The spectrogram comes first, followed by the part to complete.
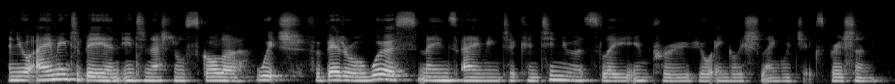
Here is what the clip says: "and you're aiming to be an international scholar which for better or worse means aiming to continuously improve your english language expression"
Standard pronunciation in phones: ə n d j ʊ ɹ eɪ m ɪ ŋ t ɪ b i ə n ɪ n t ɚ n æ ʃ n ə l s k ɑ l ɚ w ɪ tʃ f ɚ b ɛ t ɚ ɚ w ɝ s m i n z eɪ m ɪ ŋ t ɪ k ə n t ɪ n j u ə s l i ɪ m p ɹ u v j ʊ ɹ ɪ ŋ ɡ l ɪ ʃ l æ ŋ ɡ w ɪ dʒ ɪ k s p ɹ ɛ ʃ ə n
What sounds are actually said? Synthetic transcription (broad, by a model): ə n j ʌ ɹ eɪ m ɪ ŋ t ɪ b i ə n ɪ n t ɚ n æ ʃ n l s k ɑ l ɚ w ɪ tʃ f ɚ b ɛ t ɚ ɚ w ɝ s m i n z eɪ m ɪ ŋ t ɪ k ə n t ɪ n j u ə s l i ɪ m p ɹ u v j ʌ ɹ ɪ ŋ ɡ l ɪ ʃ l æ ŋ ɡ w ɪ dʒ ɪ k s p ɹ ɛ ʃ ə n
